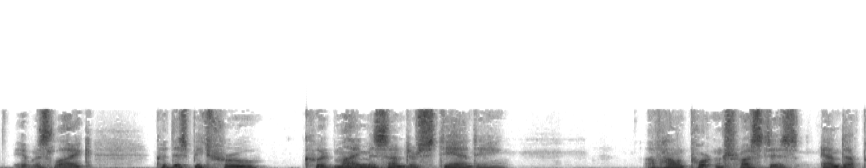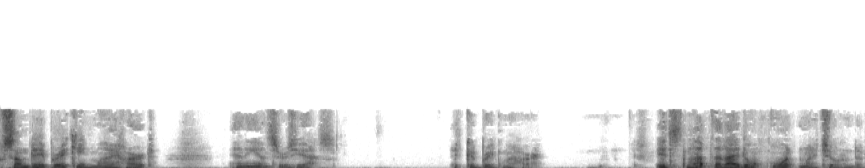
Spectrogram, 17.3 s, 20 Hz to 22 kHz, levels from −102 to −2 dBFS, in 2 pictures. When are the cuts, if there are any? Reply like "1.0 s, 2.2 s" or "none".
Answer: none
